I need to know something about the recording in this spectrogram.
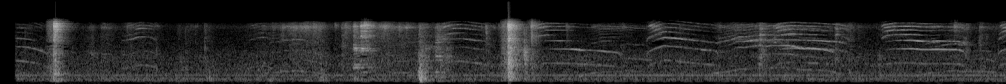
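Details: Two hungry three-week-old black kittens, a higher-voiced female and a lower-voiced male, cry indoors with overlapping shrill, arching meows that rise then fall, some brief and some drawn out, mixed with sharp clicks and knocks near the start and middle.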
